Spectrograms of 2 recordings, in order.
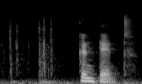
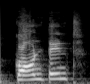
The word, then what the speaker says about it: content: as now there are first of all there are two syllables right all right now i can either pronounce this as k or no then t-e-n-t i can either pronounce this as content or i can pronounce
